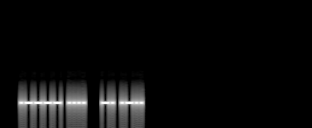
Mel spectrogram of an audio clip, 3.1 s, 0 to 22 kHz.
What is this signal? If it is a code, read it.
Morse code, heard as a keyed tone, about 50 wpm, 700 Hz. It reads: 1H NL
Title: Winter Field Day Exchanges 50wpm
